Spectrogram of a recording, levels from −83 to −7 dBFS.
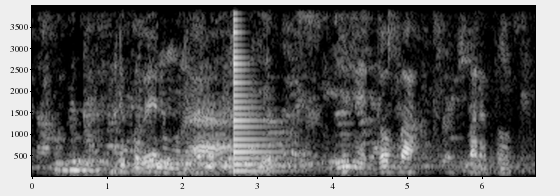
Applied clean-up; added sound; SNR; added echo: none; Guitar; -5 dB; none.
